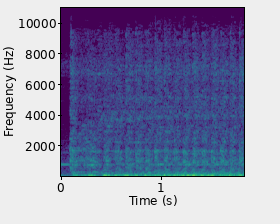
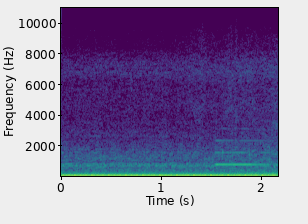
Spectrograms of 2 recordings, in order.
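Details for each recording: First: 2012 Ram 2500 6.7L Cummins turbo diesel with electronic fuel pump, cranking right after a fuel filter change: low, steady chugging crank for two seconds with no catch yet as the new filter canister fills and purges air. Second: 2012 Ram 2500 6.7L Cummins turbo diesel restarted after fuel filter change, brief cranking to refill canister: deep, steady diesel rumble with an even beat, no misses or knocks; normal idle, may run slightly rough at first.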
